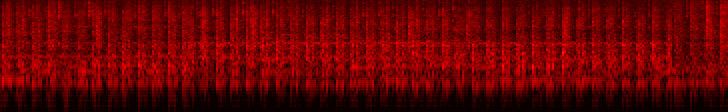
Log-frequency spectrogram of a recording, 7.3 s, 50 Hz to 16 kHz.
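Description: A Brother SE600 embroidery machine stitches out a patch, its needle hammering in a fast, even, unbroken rhythm close by.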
